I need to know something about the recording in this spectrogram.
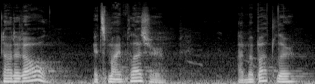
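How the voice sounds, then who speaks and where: A man playing a young idol butler in an anime-style fan dub, formal and courteous with a quietly condescending edge. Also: medium pitch, lively intonation, a little hiss or hum, close to an everyday voice. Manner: formal, courteous, measured, servile phrasing.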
